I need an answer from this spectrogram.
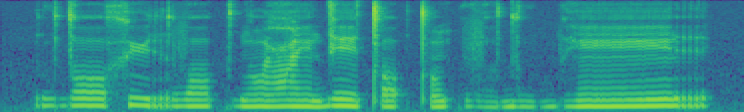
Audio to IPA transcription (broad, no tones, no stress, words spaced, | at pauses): ɾṳdɔːxyrvɔːk dɔ̃ʕẽde tʼɔʔtʼɔ̃kʷvɔ̤dṳ bʱẽːr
